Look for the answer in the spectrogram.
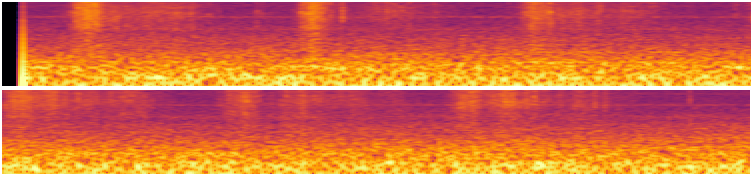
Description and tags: pasto yard arbusto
